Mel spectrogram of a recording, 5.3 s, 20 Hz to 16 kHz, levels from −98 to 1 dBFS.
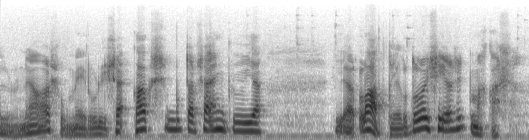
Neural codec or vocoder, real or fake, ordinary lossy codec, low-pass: none; real; none; 14.4 kHz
